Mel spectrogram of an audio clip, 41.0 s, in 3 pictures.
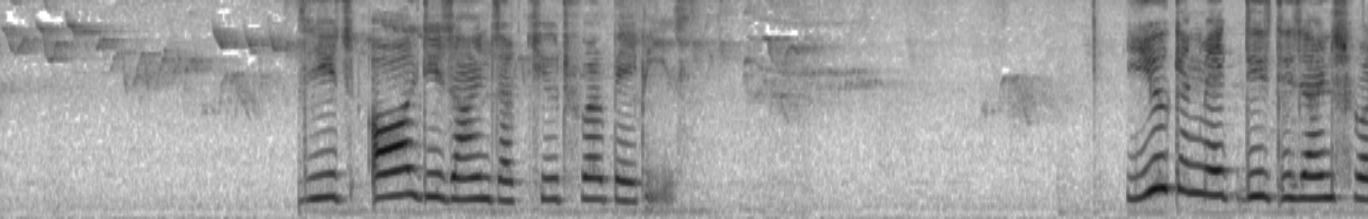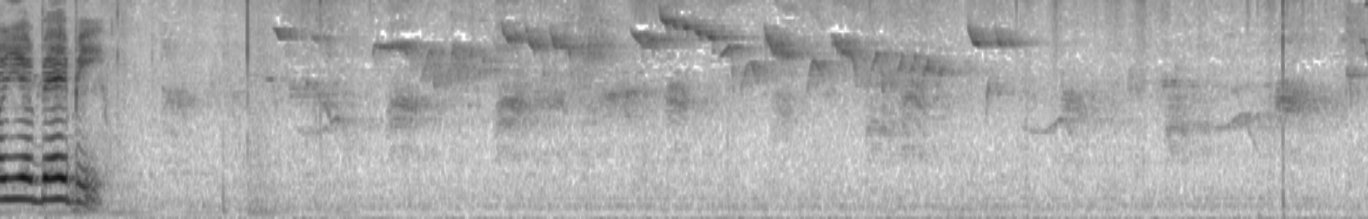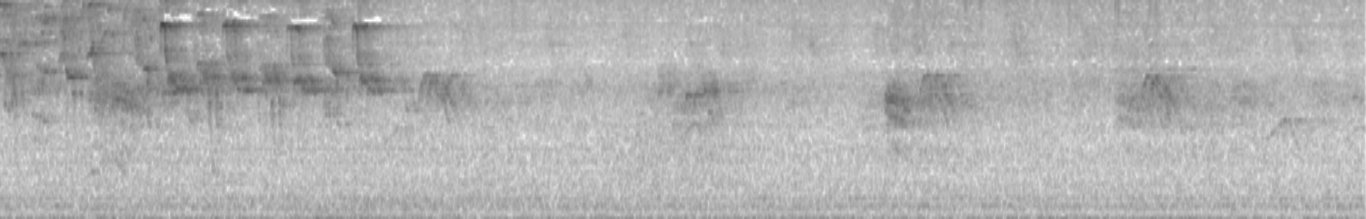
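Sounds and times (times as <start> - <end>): birds chirping: 0.0 - 41.0
light steady hiss: 0.0 - 41.0.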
